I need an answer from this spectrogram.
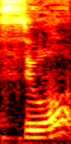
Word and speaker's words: Sewell: No, I typed Sewell, which rhymes with rule, but it's probably not comprehensible to the man on the other end of the line.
